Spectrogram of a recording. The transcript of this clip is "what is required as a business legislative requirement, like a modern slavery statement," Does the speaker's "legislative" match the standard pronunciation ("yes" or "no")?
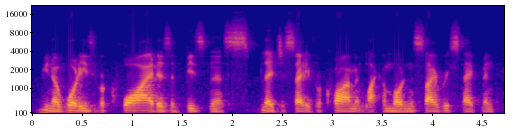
yes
